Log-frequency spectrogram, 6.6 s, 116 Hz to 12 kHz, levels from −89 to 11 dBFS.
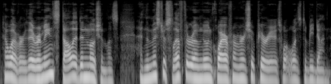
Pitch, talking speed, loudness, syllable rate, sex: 150 Hz, 200 wpm, -17 LUFS, 5.6 syllables/s, male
